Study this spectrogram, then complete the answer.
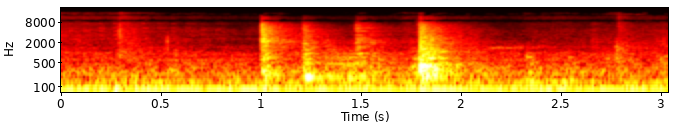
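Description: Dishes clink and knock against a counter.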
